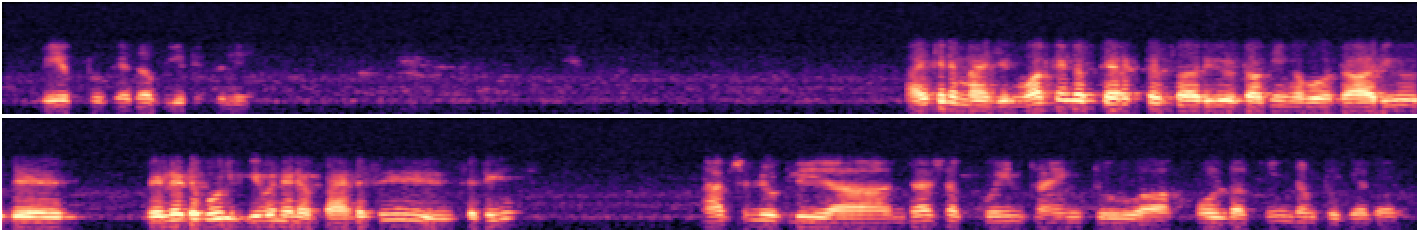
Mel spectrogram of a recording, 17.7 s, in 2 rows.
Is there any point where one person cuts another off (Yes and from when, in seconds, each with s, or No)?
No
